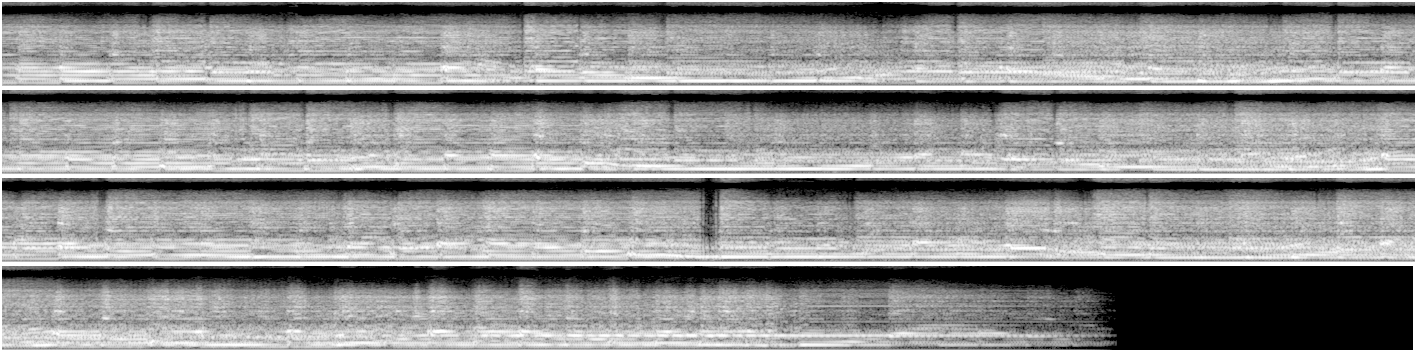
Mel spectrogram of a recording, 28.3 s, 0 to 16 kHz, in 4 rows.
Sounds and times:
Music: 0.0s - 26.8s.

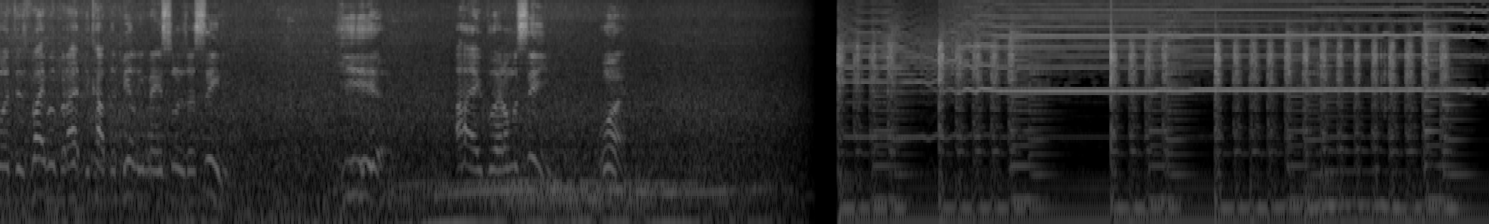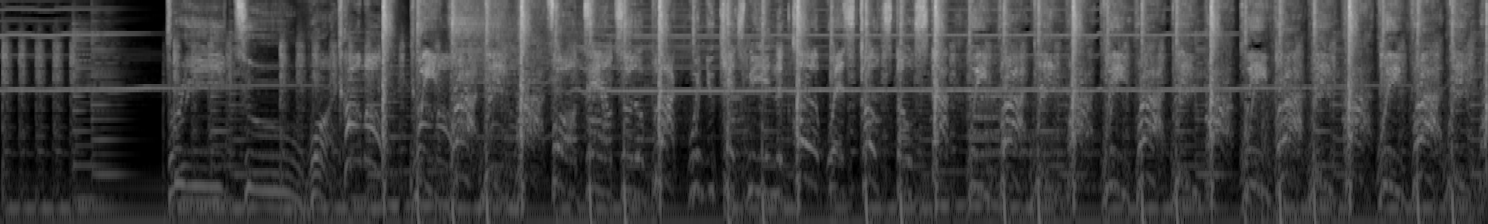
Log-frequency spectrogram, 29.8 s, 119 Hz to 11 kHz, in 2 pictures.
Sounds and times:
Speech: 0.0s - 2.3s, 3.4s - 3.9s, 4.6s - 6.3s
Music: 8.4s - 29.7s.

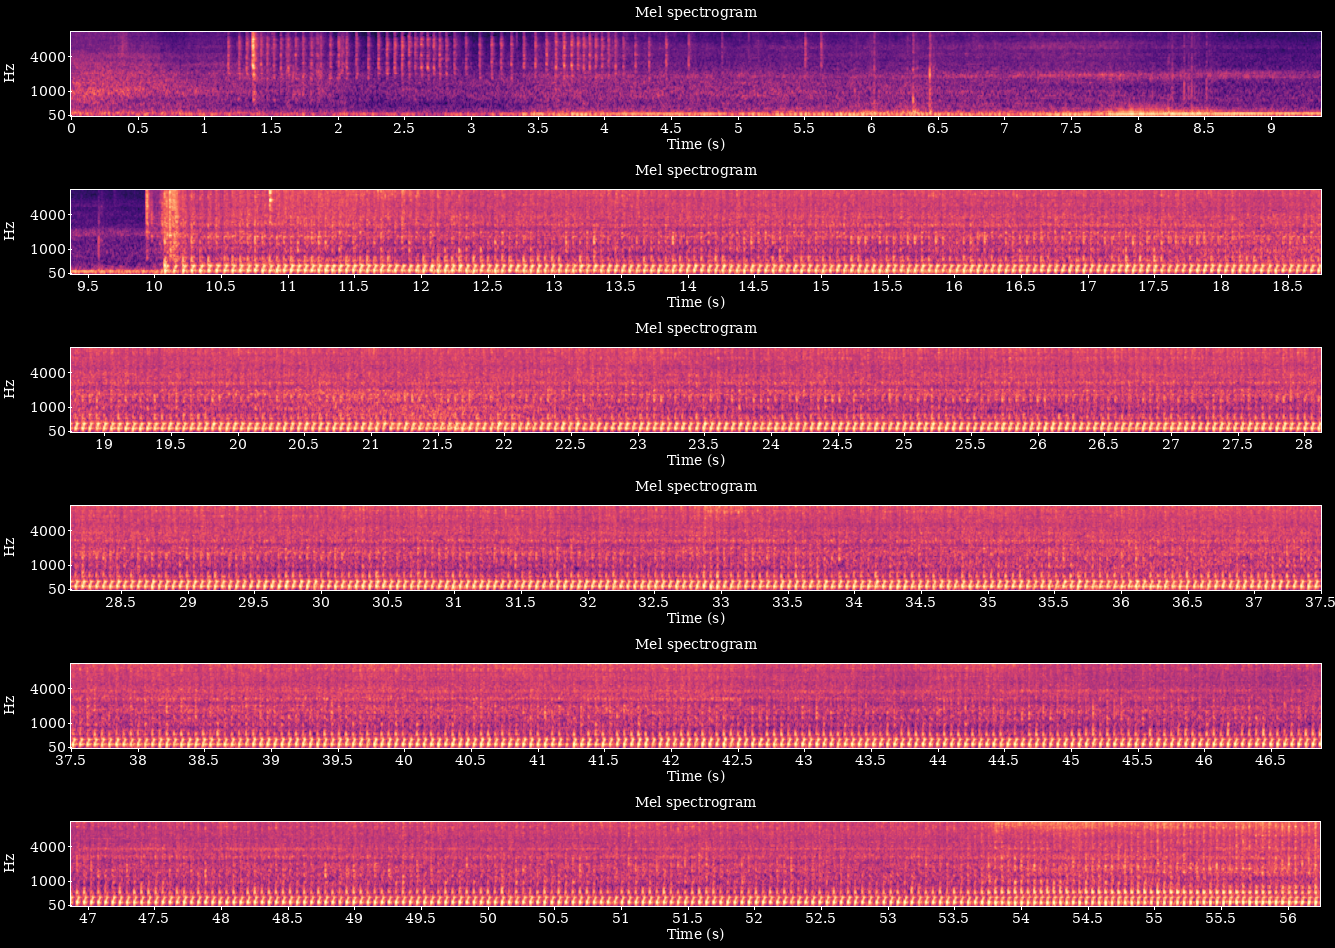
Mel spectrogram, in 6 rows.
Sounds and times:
Vehicle: 0.0s - 56.2s.

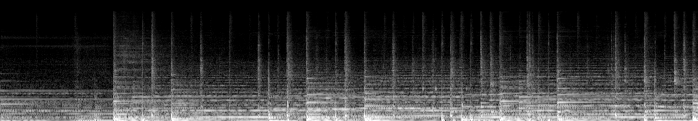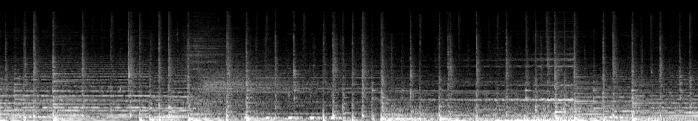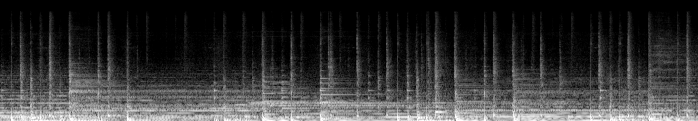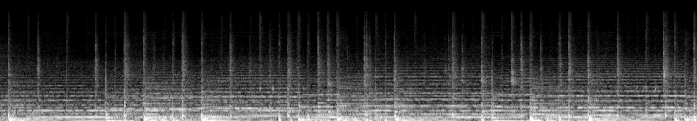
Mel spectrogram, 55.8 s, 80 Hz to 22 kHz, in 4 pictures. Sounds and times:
Music: 0.0s - 55.8s.

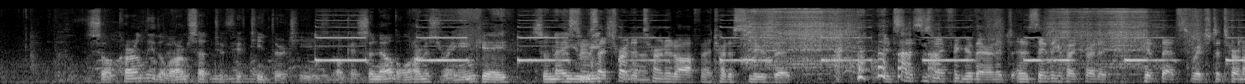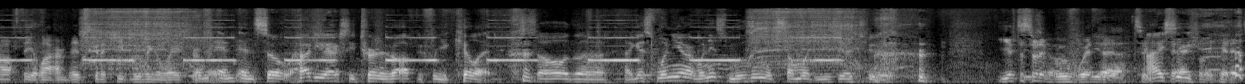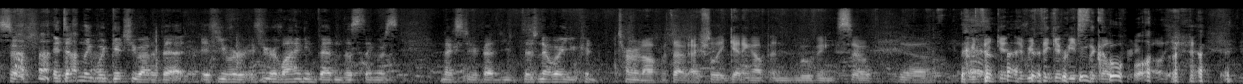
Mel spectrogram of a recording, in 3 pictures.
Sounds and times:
Speech: 0.9s - 7.9s, 8.9s - 21.2s, 22.5s - 36.8s
Alarm clock: 3.2s - 21.0s.

